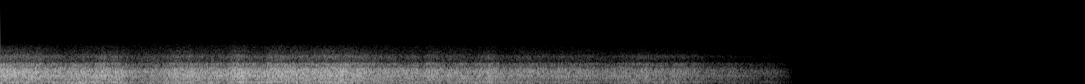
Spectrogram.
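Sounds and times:
medium eerie wind gust: 0.0s - 7.8s.

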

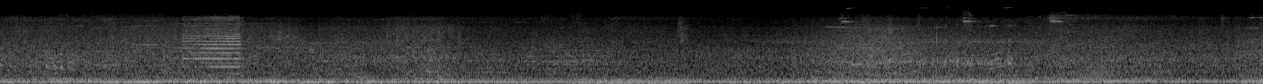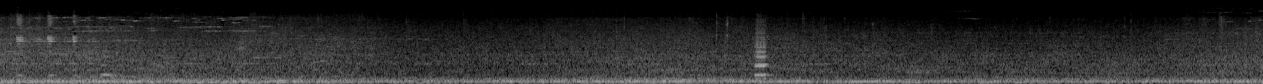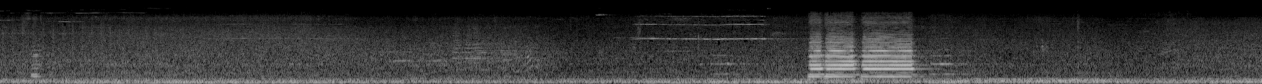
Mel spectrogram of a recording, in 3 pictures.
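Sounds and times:
general traffic in big city New York City: 0.0s - 37.8s.

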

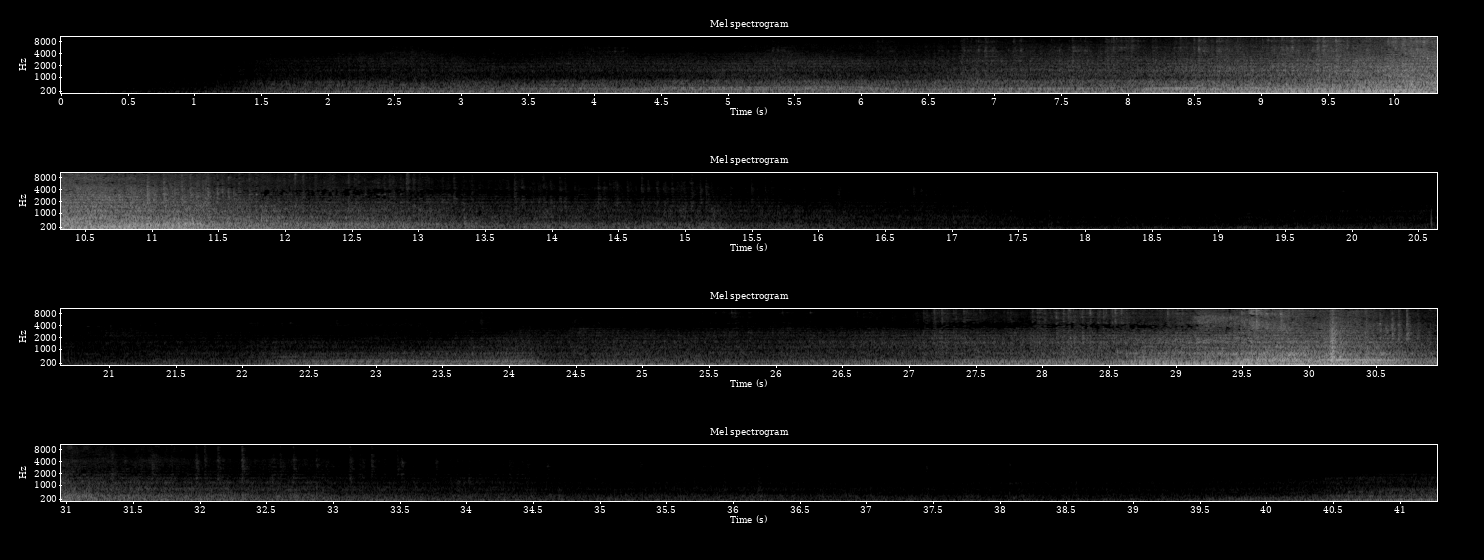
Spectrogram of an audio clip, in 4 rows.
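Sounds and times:
Humvee driving various maneuvers: 0.6s - 41.2s.

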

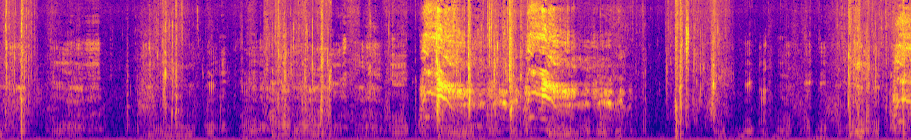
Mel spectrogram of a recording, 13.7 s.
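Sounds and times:
pig grunting and squealing: 0.0s - 9.6s, 10.5s - 13.6s.

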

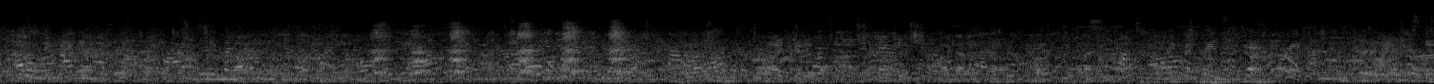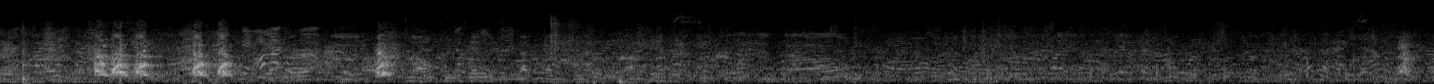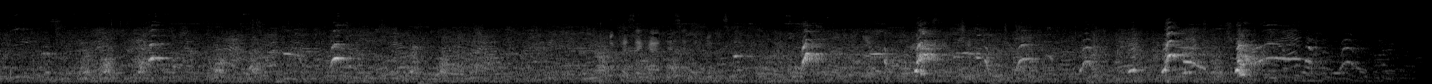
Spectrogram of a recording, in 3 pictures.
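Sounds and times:
dog show background crowd: 0.0s - 42.9s
dogs at a dog show: 15.3s - 16.8s, 18.1s - 18.4s.

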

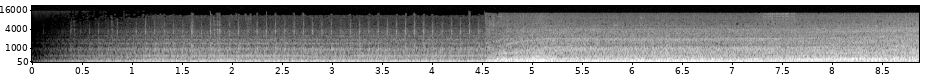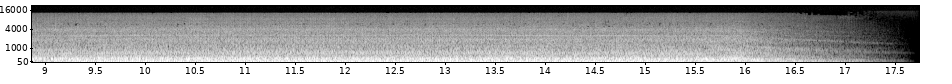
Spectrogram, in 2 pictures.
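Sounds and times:
Citroen Deux Chevaux engine idling with revs heard from interior: 0.2s - 17.5s.

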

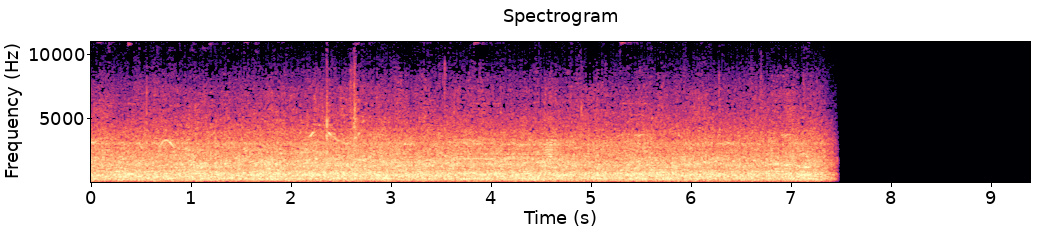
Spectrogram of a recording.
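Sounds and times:
busy football crowd in a sports arena: 0.0s - 7.5s.

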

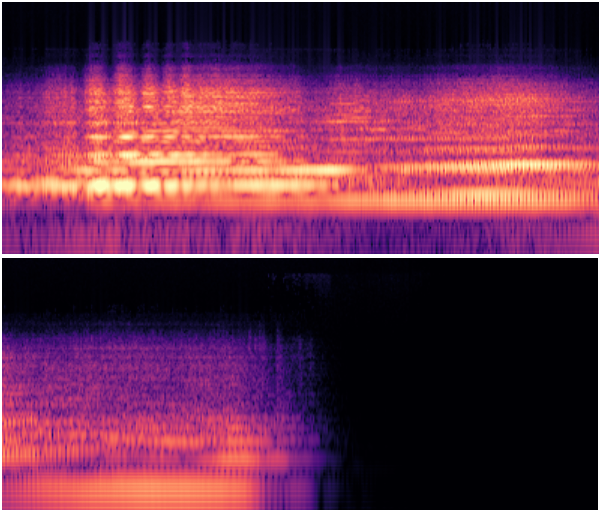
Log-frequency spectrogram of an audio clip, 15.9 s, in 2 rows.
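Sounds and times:
eerie long metal scrapes with dry ice: 0.3s - 12.1s.

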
